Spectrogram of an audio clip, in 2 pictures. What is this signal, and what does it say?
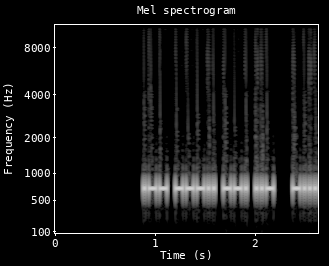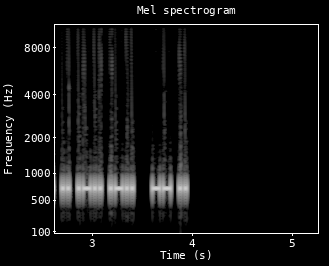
Morse code, heard as a keyed tone, about 46 wpm, 700 Hz. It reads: W8GU BILL MI
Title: K1USN SST QSO Practice - 45wpm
